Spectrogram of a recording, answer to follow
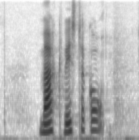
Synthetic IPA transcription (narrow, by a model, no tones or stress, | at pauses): mɑ̈ːɡ̥ʋesd̥ɐɡ̥ɒ̰ː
